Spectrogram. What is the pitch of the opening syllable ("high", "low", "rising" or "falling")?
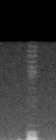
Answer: high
